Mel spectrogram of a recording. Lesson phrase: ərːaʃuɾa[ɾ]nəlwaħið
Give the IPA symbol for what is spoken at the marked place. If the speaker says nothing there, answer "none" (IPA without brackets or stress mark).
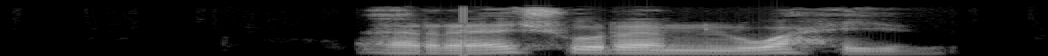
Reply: none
